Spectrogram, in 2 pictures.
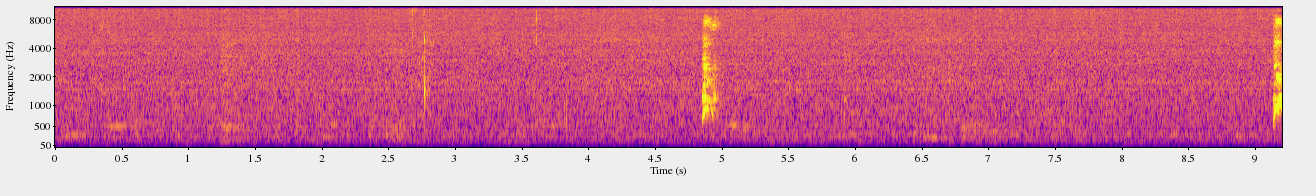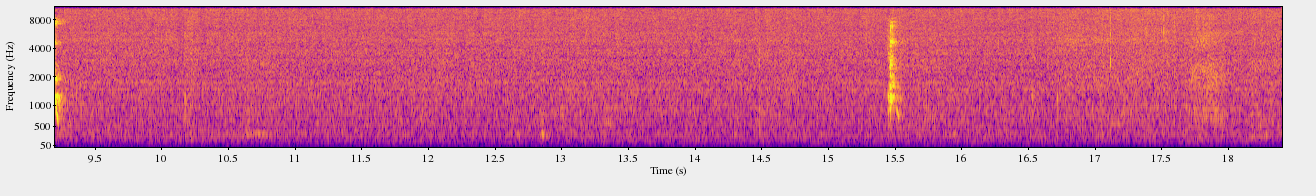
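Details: Hiccups, captioned as a baby's but heard as a kitten's: soft, sharp hiccups, about three in eighteen seconds, over quiet room noise.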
